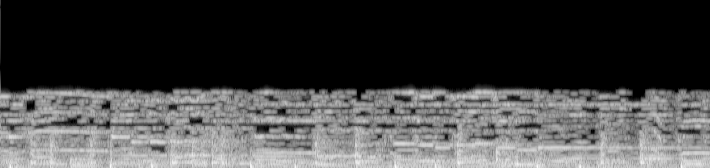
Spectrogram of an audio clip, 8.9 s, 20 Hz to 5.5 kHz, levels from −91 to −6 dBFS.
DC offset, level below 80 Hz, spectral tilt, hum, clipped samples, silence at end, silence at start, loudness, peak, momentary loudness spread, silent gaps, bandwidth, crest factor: under 0.1%; -28 dBFS; -15.5 dB/octave; none; under 0.1%; 0 s; 0 s; -18 LUFS; -2 dBFS; 2 LU; none; 2.7 kHz; 16 dB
